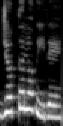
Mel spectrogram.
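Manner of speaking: loud, high-pitched shouted outburst. Narrator reads a woman cutting a man off before he can speak, shouting. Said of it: "ella gritó".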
